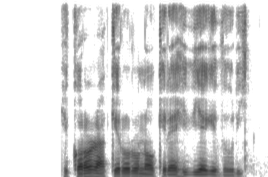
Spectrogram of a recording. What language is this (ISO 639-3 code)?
kik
